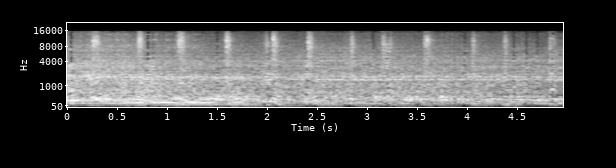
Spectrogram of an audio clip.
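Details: Early-1990s Polaris Trail Boss 250 two-stroke, clean carburetor: buzzy steady running, revs slow to drop and hang high after throttle release; owner suspects leaking crankcase seals causing an air leak, intake boot believed fine.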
